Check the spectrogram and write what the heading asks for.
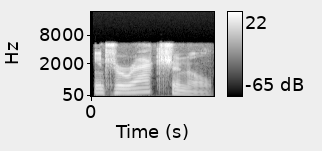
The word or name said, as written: interactional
